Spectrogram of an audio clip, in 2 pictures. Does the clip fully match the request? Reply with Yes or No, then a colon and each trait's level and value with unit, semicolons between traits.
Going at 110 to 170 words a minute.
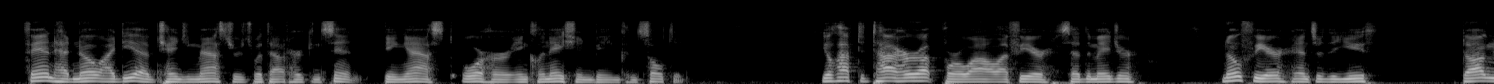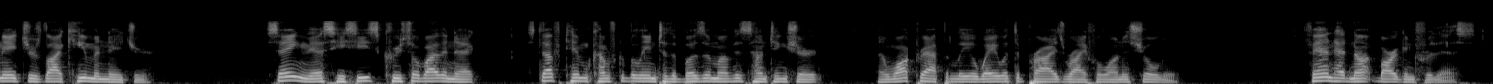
Yes: average, 155 wpm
